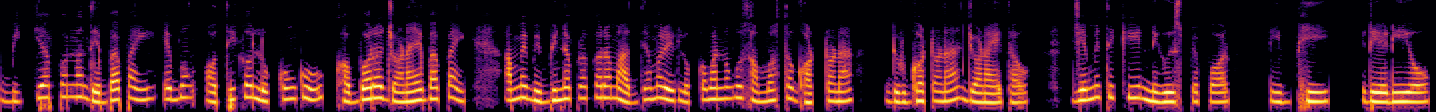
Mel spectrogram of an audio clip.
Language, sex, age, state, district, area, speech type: Odia, female, 18-30, Odisha, Kalahandi, rural, spontaneous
